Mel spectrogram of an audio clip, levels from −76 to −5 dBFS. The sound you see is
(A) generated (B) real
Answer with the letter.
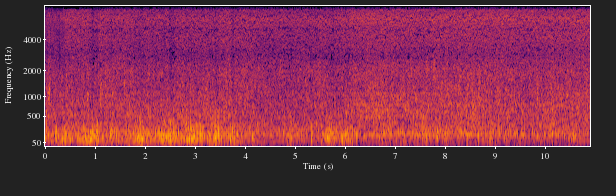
B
